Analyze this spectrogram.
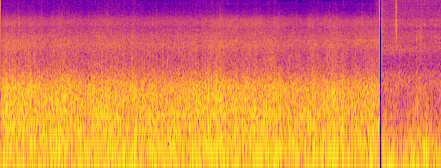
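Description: Wind buffeting the camera microphone as a bicycle coasts fast down a mountain road, a loud, steady low rushing. About five and a half seconds in, the rush drops suddenly.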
